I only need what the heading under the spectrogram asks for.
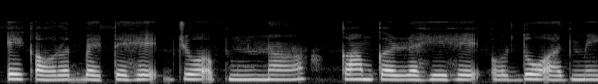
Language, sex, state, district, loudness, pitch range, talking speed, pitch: Hindi, female, Chandigarh, Chandigarh, -17 LUFS, 215-230 Hz, 130 wpm, 220 Hz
